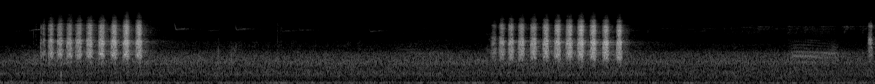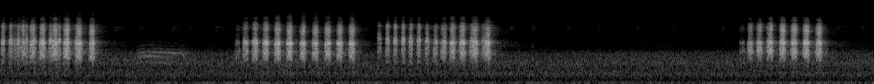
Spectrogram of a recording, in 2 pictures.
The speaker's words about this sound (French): On comprend bien pourquoi on dit de la pie qu'elle jacasse.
